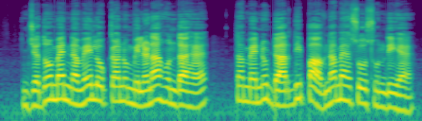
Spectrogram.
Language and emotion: Punjabi, fearful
